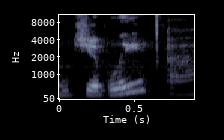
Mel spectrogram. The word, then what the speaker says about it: Ghibli: studio that's how the studio pronounces it they pronounce its studio jibley so I know that according to the Italian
